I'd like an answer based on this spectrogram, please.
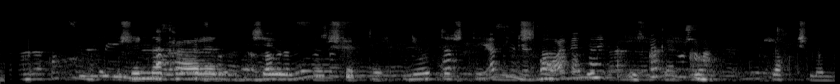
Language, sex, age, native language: Icelandic, female, 11, Icelandic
